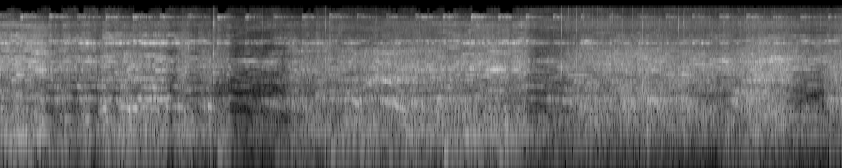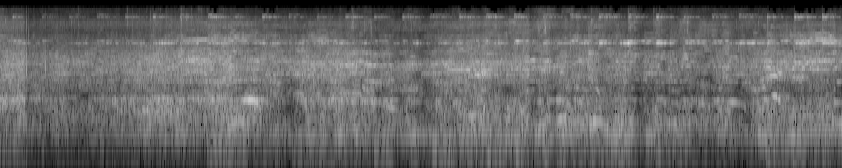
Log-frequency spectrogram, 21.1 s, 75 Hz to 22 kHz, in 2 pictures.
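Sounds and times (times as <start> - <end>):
small cymbals jingling: 0.0 - 21.0.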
